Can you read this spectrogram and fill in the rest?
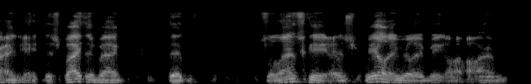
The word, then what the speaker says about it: Zelensky: whose name I can never pronounce. – Zelensky, thank you.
